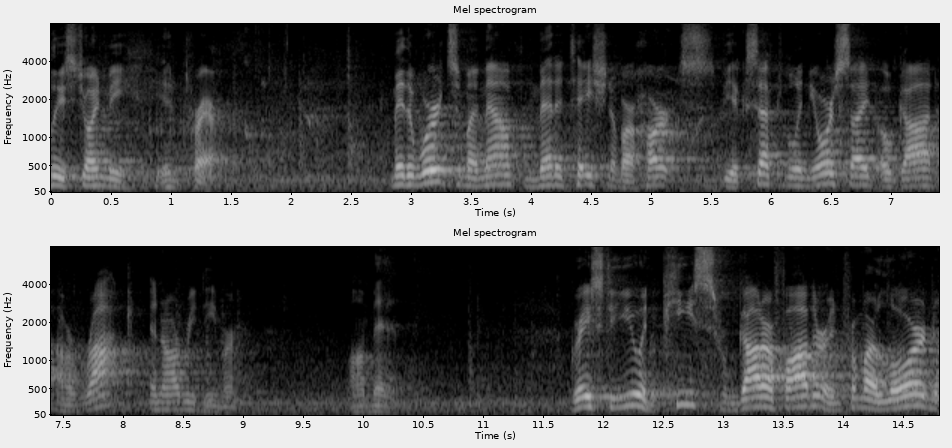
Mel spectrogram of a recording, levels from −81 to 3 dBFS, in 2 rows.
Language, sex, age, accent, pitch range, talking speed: English, male, 50-69, American, 140-185 Hz, 175 wpm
